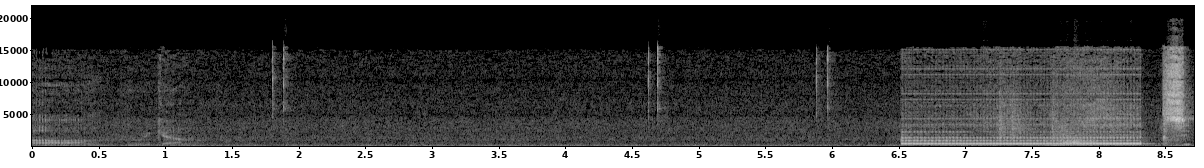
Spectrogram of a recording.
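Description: An outgoing Google Hangouts phone call rings near the end, a steady electronic ring tone that follows quieter room noise and someone talking.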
